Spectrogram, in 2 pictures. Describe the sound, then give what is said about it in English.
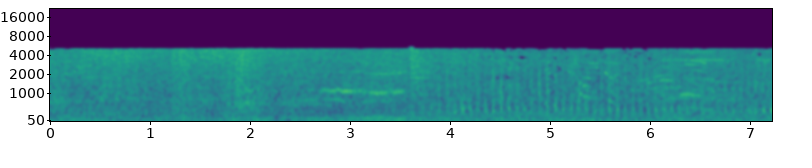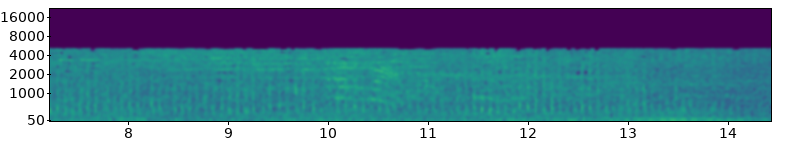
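A helicopter flying through a market in a film scene roars, its rotor thudding in a steady, continuous beat that stays loud throughout, with a busy, cluttered background beneath the engine drone. “It's the helicopter through the market.”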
